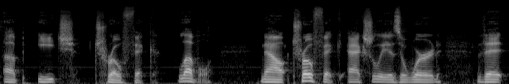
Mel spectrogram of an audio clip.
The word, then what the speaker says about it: trophic: each trophic level now trophic actually is a word that again means feeding so it's spelled like trough TR o pH but it has an IC at the end so it's trophic it's food related so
